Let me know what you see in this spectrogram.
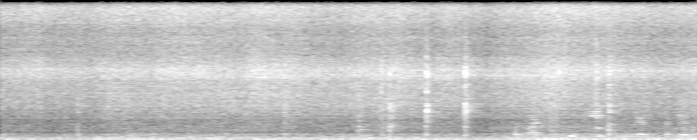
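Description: Chopped tomatoes and fried onions sizzling in hot oil in a stainless-steel pot, stirred with a metal spatula that scrapes along the pot. The spatula knocks sharply against the pot twice about three seconds in.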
